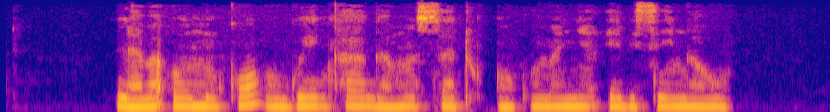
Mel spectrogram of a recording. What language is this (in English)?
Ganda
